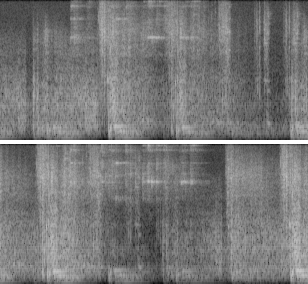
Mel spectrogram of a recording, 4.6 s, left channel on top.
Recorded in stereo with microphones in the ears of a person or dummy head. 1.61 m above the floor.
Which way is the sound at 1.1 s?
10° right (ahead or behind).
